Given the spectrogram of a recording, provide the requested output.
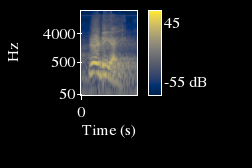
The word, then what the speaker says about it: radii: रेडियस का बहुत सारा नेचर क्या होता है, रेडियाई। क्या होता है, रेडियाई।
